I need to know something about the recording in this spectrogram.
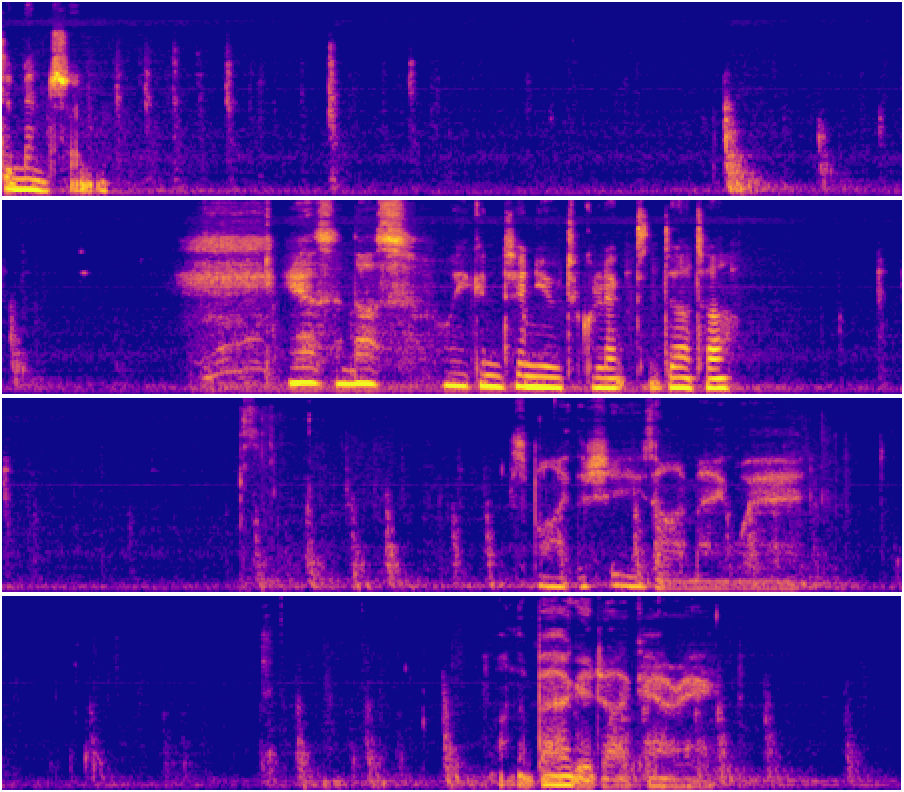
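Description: A woman speaks close to a microphone, calmly.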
